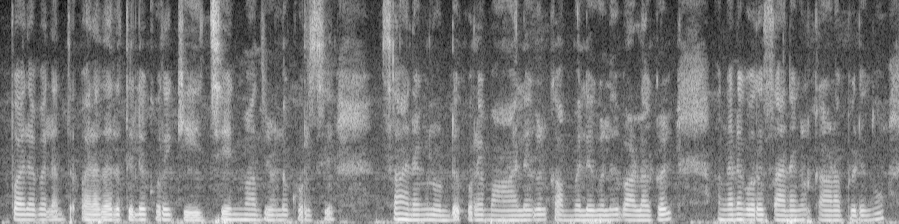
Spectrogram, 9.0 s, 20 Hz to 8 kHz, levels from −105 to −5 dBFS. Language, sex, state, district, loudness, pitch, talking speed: Malayalam, female, Kerala, Kollam, -17 LUFS, 175 Hz, 125 wpm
